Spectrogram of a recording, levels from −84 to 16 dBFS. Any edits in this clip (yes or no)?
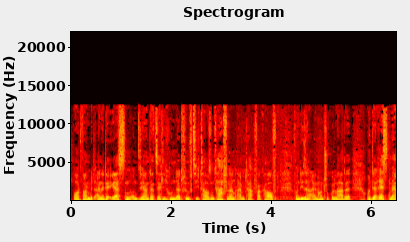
no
